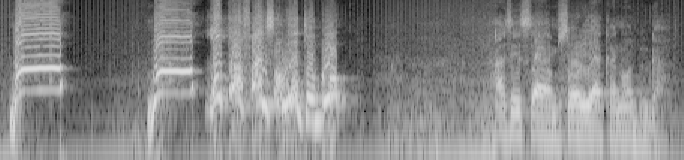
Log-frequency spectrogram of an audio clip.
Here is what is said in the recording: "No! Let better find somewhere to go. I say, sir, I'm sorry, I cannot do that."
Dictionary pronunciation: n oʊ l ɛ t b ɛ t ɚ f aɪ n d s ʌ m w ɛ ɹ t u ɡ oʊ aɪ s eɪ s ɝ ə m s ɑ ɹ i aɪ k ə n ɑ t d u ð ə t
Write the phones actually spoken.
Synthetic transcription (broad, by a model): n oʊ n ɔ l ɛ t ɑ f aɪ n s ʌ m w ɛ t u ɡ oʊ aɪ s eɪ s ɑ ə m s ɑ ɹ i aɪ k ə n ɑ t d u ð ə t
